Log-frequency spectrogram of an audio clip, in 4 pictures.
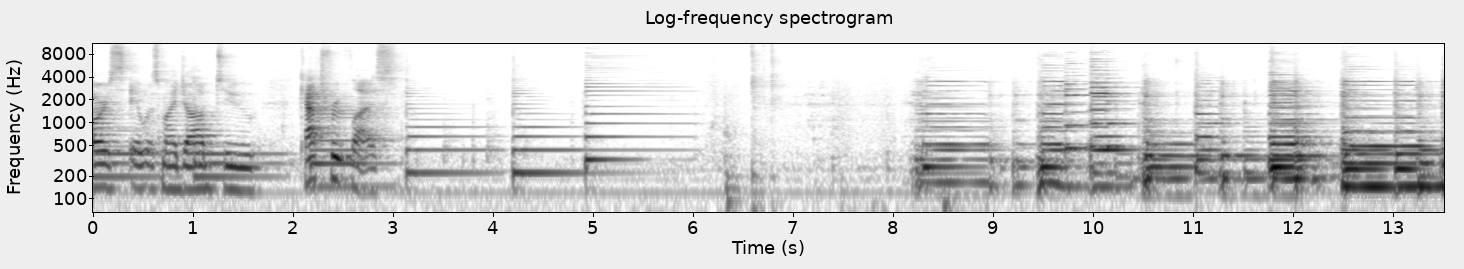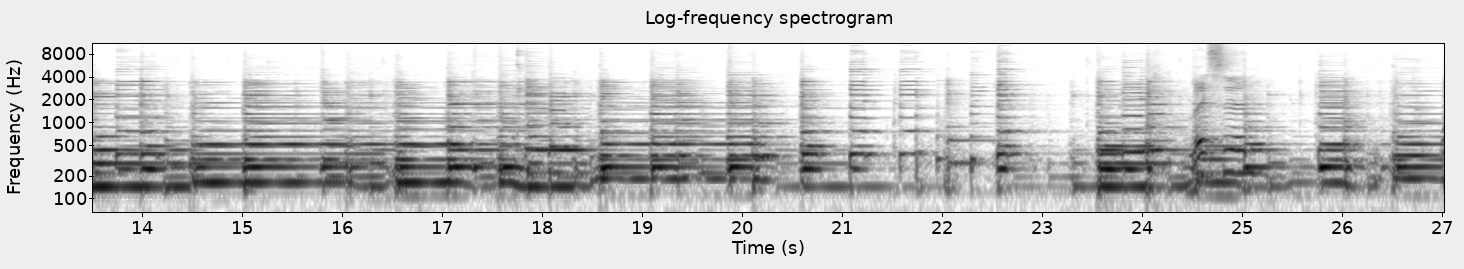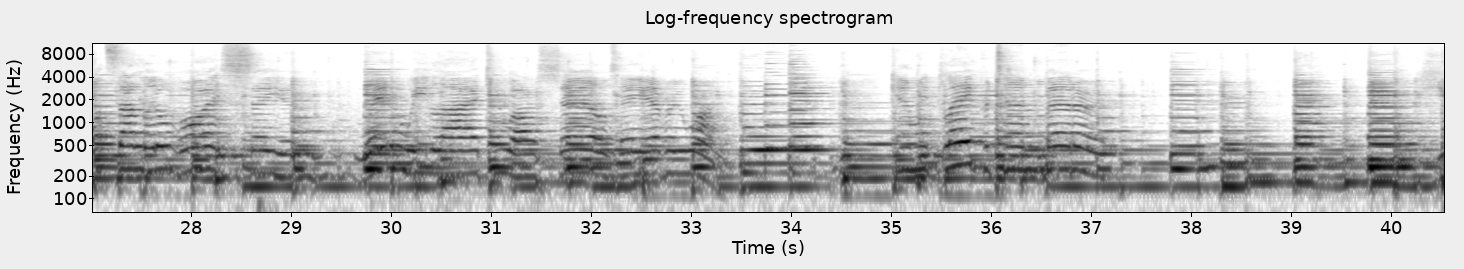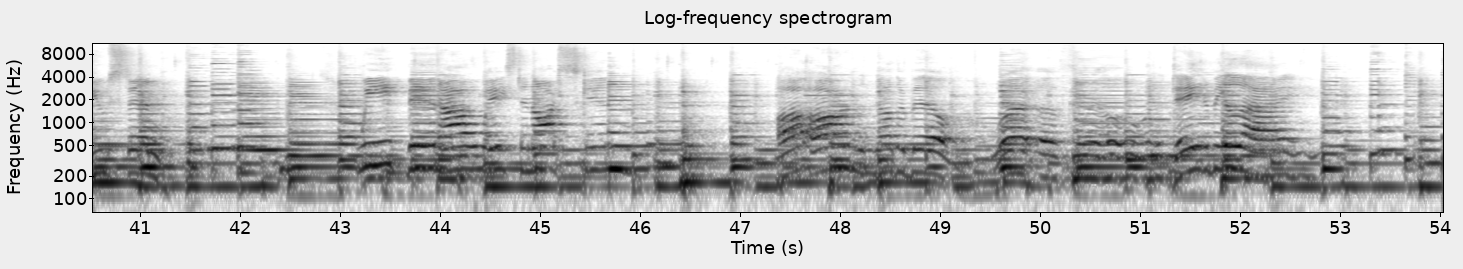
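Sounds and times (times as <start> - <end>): acoustic guitar chords ringing: 0.0 - 6.2, 8.1 - 54.0
acoustic guitar strumming: 0.0 - 6.3, 8.0 - 54.0.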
